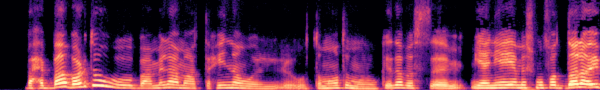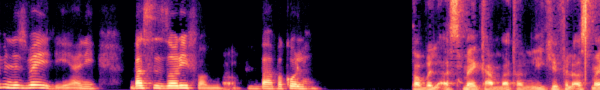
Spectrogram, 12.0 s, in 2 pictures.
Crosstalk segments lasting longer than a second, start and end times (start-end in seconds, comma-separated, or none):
none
